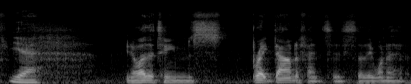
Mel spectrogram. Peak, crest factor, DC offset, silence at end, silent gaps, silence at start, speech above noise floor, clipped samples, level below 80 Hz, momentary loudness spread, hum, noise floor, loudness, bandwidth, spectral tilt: -14 dBFS; 20 dB; under 0.1%; 0 s; none; 0 s; 23 dB; under 0.1%; -54 dBFS; 16 LU; none; -56 dBFS; -34 LUFS; 14.5 kHz; -5 dB/octave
